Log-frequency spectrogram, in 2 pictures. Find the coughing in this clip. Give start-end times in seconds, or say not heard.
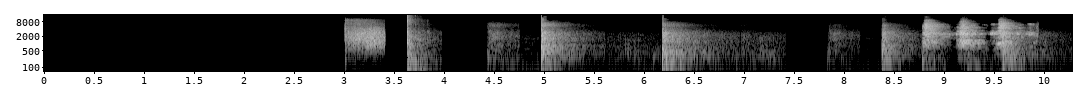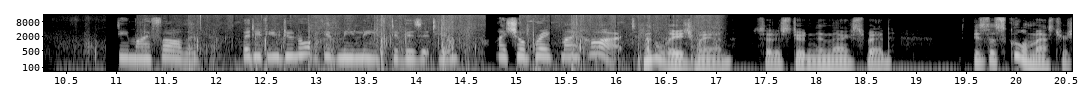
8.8-9.9.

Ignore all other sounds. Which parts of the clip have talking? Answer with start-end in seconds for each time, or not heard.
11.0-20.5.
